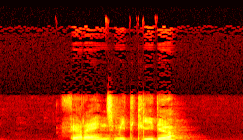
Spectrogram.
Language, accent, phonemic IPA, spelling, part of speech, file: German, Austria, /fɛɐ̯ˈʔaɪ̯nsˌmɪtɡliːdɐ/, Vereinsmitglieder, noun, De-at-Vereinsmitglieder.ogg
- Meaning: nominative/accusative/genitive plural of Vereinsmitglied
